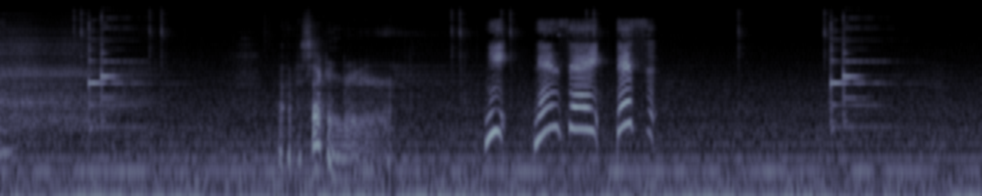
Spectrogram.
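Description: A bright chime rings out from a computer.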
